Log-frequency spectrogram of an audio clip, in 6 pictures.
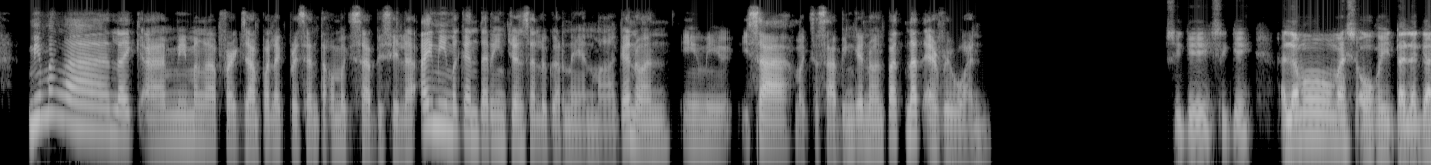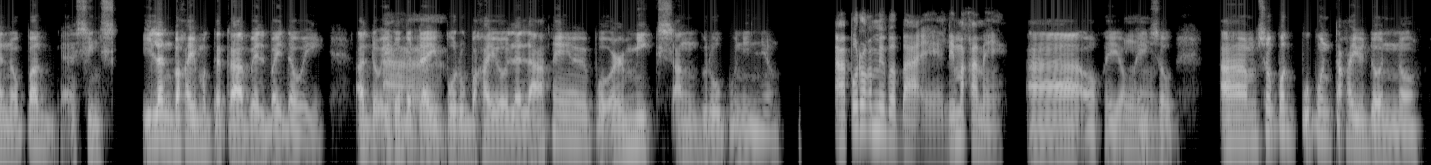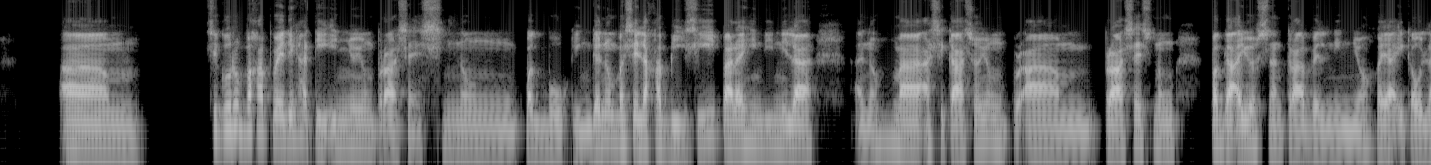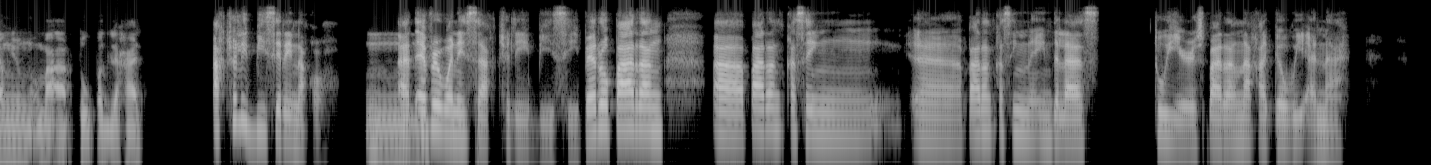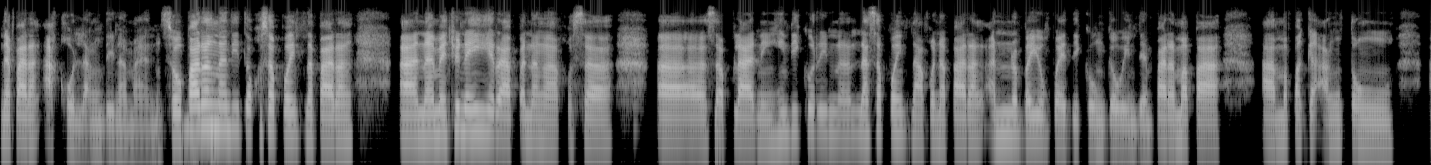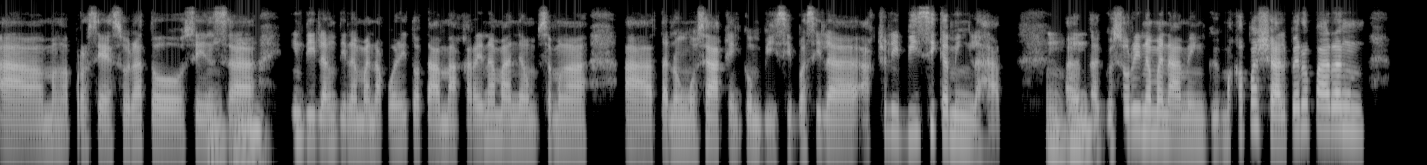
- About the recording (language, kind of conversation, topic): Filipino, advice, Paano ko mas mapapadali ang pagplano ng aking susunod na biyahe?
- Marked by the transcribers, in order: none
